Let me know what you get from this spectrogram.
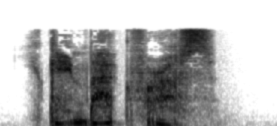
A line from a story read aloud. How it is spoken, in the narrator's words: he rasped at last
